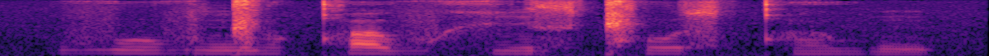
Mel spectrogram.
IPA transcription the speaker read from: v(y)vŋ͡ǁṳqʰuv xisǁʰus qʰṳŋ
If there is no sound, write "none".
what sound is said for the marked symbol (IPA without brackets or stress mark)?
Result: u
